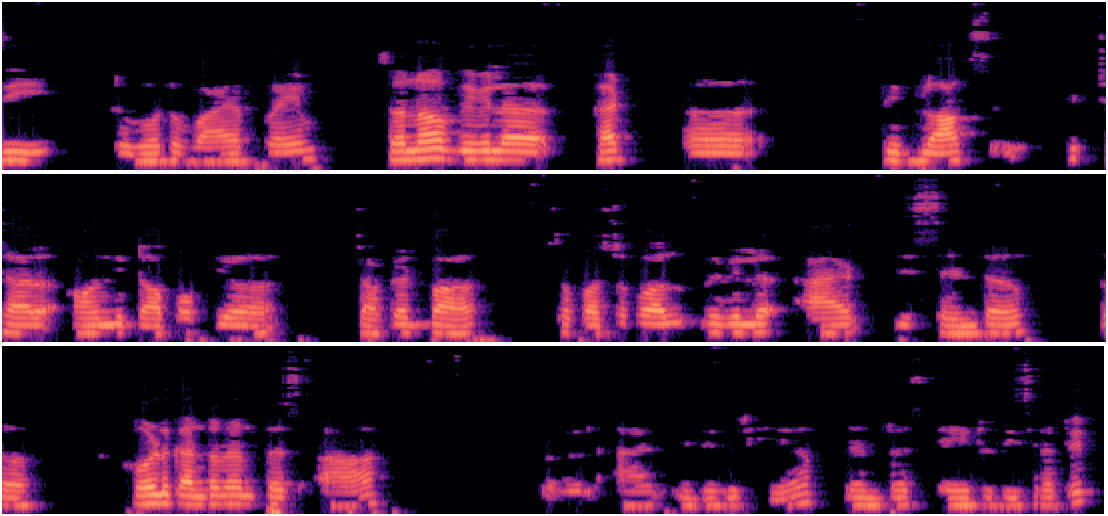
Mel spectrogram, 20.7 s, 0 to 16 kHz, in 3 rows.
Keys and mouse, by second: 2.2-15.5 drag, 19.2 a.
